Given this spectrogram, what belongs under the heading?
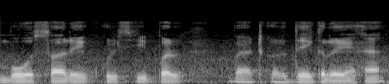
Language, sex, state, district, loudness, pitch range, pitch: Hindi, male, Uttar Pradesh, Saharanpur, -17 LUFS, 95-100 Hz, 95 Hz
